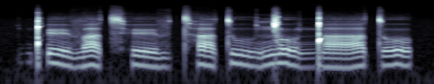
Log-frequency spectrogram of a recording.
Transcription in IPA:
ǃʼ øː˥˩ v a˥˩ t͡sʰ øː˧˩ v tʰ a˥˩ t uː˥˩ ŋ͡ǀ o˥˩ ŋ͡ǃ aː˨˩˦ t o˧˥˧

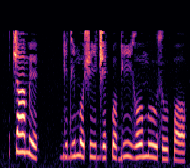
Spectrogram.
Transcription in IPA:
t͡ʃ aː˦ m ɪ˨ | ɡ i˨ d i˦ m o˨ ʃ iː˨ d͡ʒ e˨˦ k͡p o˨ ɡ iː˦˨ ɣ oː˦ m uː˦˨ s uː˨ k͡p ɔ˨

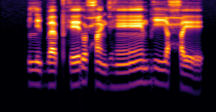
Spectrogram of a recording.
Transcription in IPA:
l i b æ pʰ e ɾ u ħ æ̃ ɡ ɦ ẽː b iː ħ e

